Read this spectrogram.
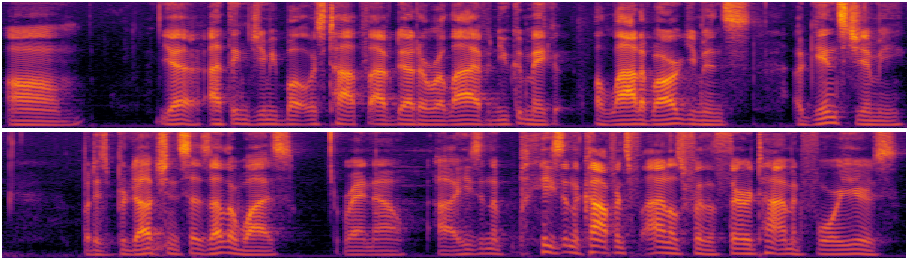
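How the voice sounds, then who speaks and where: A man co-hosting a podcast, arguing his point at length in casual chat, animated and swearing freely. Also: on the low side, fairly quick. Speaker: podcast co-host.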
